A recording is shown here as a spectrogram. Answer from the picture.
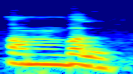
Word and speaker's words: humble: जैसे ये है HUMBLE, इसको हम हम्बल नहीं बोलेंगे, हम्बल नहीं बोलेंगे, एच साइलेंट रहेगा। इसमें इसको हम बोलेंगे अम्बल।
